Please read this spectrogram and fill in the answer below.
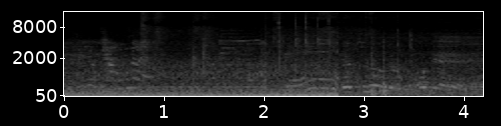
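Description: Muffled talk from a TV variety show playing in the room, over a steady low hum that cuts off about three quarters of the way through.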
